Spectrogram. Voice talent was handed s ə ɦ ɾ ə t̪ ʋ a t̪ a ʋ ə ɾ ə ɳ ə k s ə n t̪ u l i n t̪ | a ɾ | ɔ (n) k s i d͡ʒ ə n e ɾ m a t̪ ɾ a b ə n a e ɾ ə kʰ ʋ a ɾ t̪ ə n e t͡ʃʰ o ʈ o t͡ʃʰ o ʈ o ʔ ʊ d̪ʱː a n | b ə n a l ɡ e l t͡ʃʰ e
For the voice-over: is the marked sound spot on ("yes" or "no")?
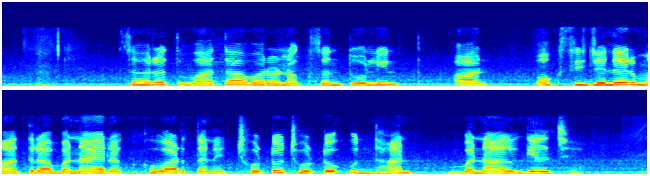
no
